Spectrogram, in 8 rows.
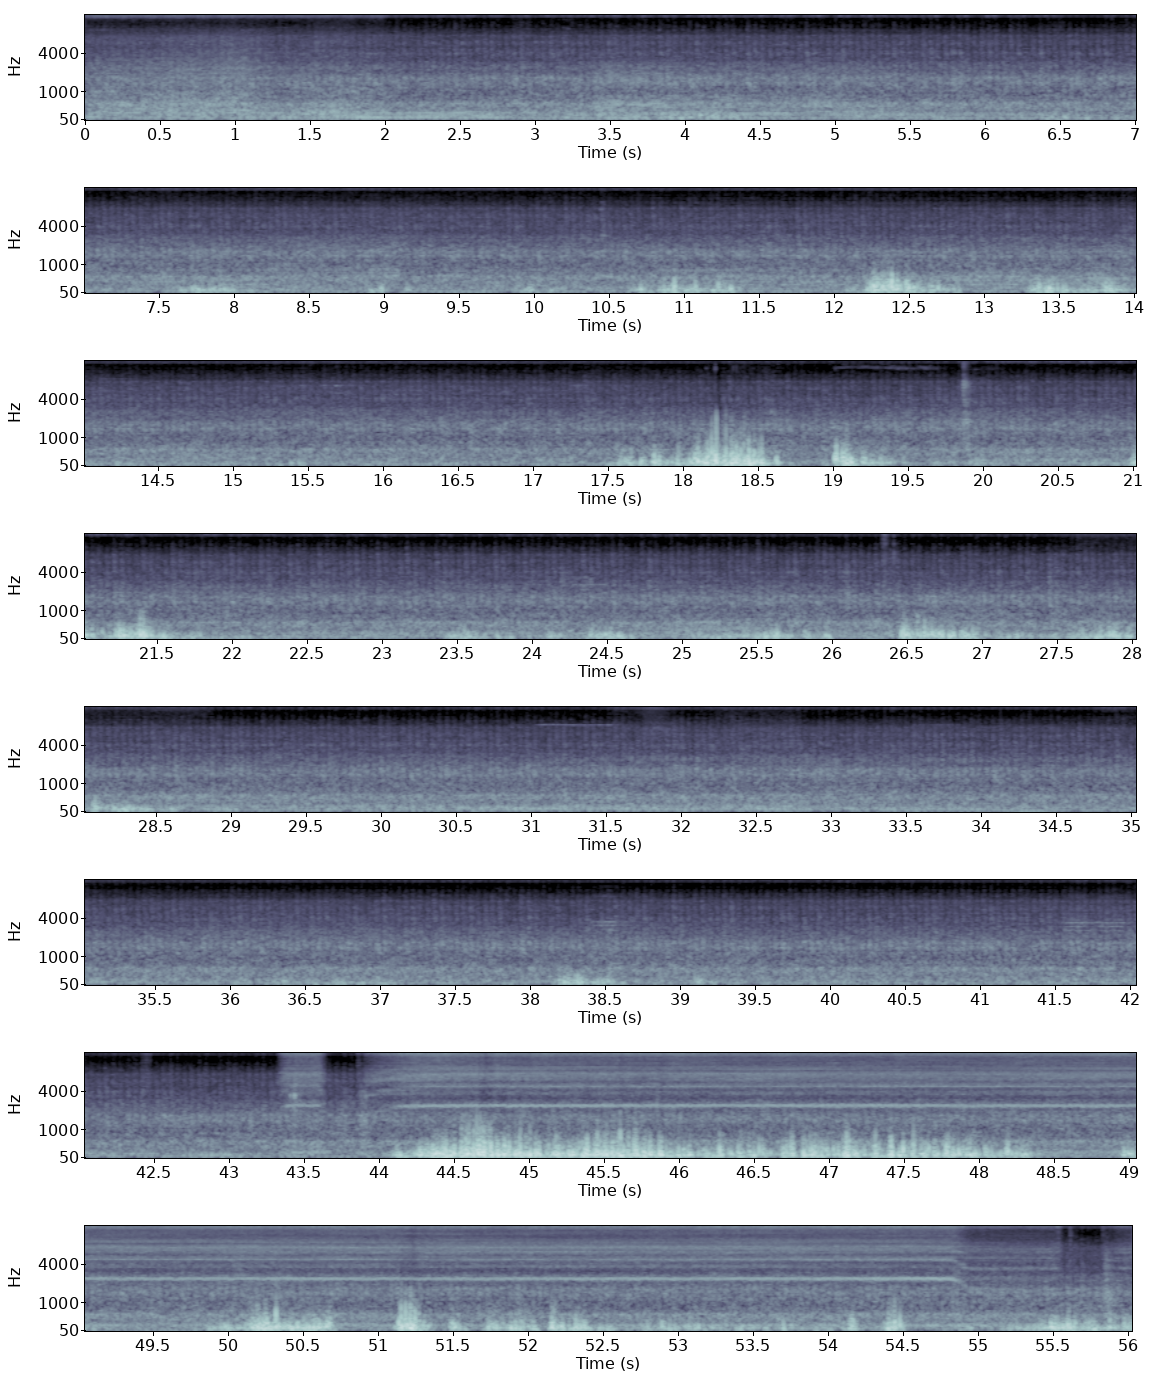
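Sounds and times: truck engine running: 0.0s - 56.0s.

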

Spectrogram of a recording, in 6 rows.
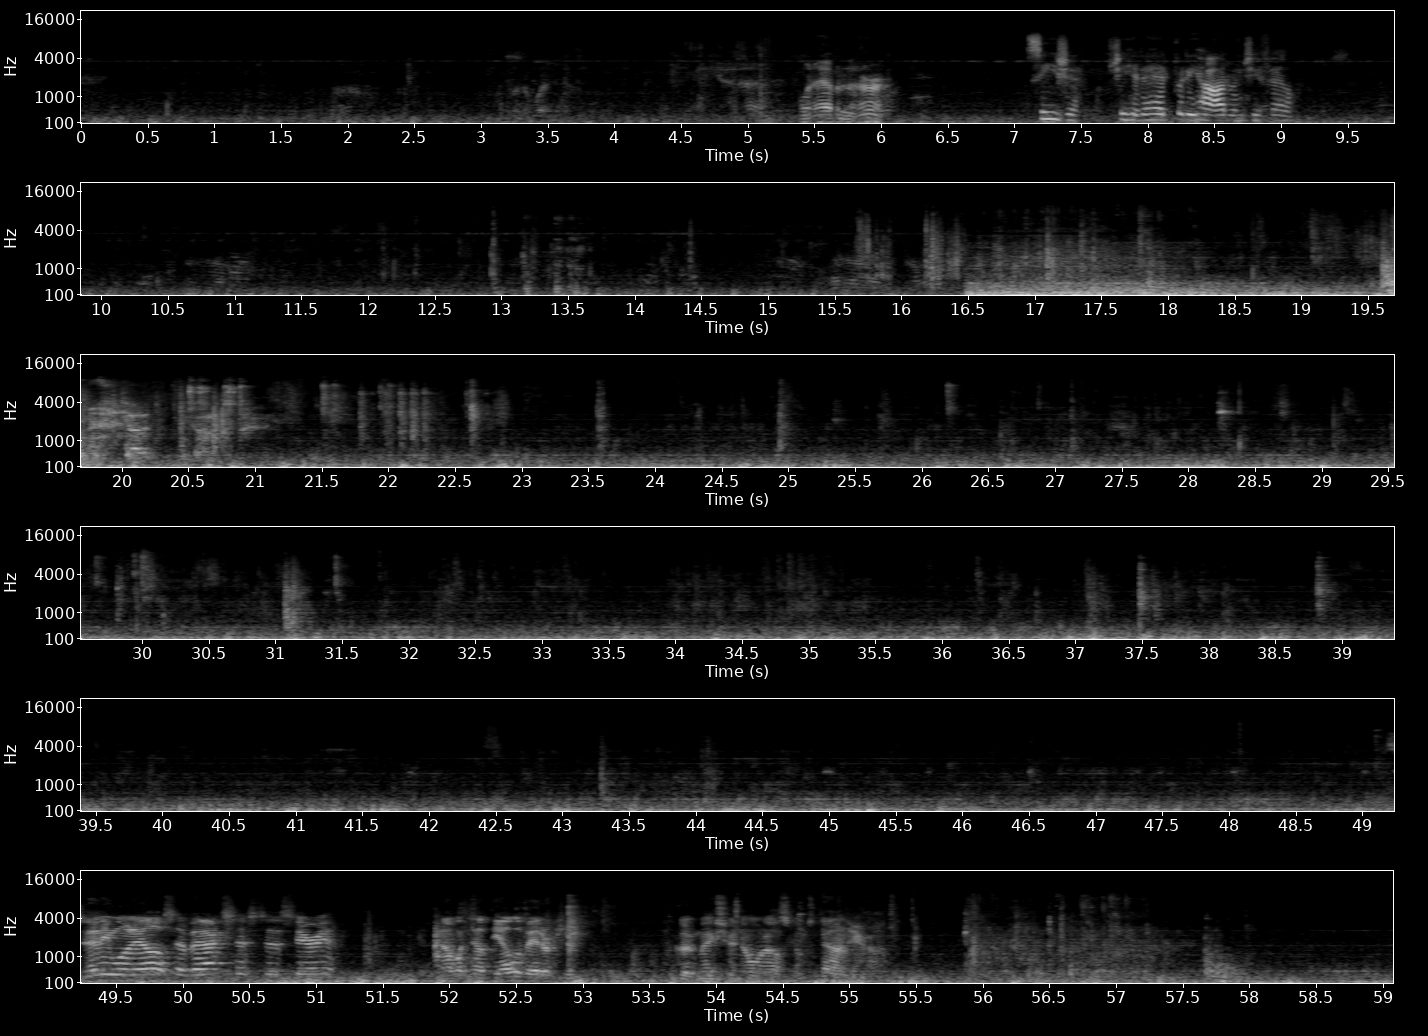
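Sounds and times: airliner rumble in flight: 0.0s - 59.0s.

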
